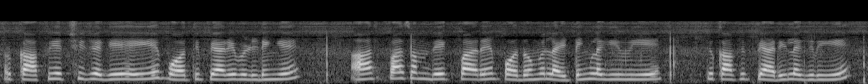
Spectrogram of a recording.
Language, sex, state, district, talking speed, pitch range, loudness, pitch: Hindi, male, Rajasthan, Jaipur, 200 wpm, 230-250 Hz, -18 LUFS, 240 Hz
